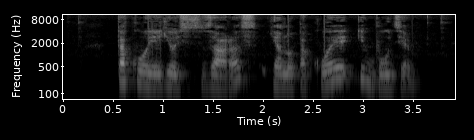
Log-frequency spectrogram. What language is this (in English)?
Belarusian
